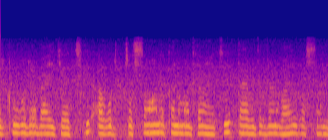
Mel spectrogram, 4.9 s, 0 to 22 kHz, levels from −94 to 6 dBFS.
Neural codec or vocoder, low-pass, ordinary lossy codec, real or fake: vocoder, 22.05 kHz, 80 mel bands, WaveNeXt; 7.2 kHz; none; fake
